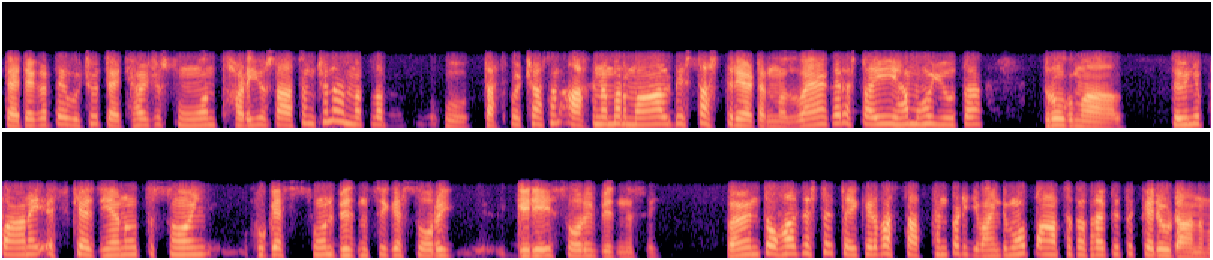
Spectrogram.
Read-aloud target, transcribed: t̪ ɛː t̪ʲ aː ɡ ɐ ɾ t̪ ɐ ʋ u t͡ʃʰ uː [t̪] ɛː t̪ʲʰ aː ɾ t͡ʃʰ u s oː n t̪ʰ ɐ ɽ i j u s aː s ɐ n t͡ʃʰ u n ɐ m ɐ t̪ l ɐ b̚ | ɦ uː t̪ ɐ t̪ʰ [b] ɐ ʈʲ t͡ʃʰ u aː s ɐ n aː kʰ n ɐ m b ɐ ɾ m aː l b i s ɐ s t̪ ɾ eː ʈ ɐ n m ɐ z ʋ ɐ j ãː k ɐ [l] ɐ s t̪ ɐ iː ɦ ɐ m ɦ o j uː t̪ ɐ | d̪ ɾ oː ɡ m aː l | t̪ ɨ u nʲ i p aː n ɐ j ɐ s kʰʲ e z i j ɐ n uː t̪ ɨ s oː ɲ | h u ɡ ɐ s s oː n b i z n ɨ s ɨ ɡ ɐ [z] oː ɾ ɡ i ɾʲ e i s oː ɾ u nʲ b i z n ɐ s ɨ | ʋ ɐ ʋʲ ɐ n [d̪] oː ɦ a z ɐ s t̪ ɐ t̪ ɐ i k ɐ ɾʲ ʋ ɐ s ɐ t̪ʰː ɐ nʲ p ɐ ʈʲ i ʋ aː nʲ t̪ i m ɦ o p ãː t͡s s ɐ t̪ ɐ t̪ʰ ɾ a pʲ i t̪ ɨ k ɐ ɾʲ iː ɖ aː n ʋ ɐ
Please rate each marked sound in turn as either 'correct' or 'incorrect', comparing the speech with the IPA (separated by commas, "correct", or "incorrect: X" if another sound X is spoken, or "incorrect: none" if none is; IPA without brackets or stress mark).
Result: correct, incorrect: p, incorrect: ɾ, incorrect: s, incorrect: t̪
